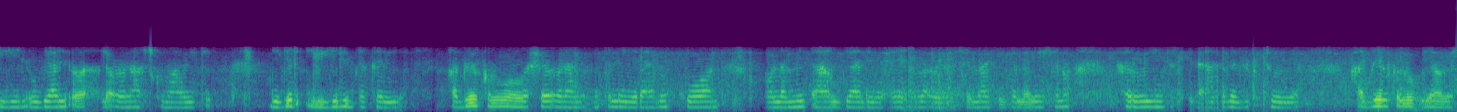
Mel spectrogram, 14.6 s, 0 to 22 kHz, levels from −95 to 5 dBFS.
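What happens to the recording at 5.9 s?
From 5.86 to 5.97 s the speech smears into a fading buzzy tone or coloured noise, then stays weak briefly. This is VoIP packet loss concealed by the speech codec. Roughly 80 ms went missing, and the decoder filled the gap by repeating its last pitch and filter at falling gain. The narrow, slightly synthetic G.729 codec sound (300 Hz to 3.4 kHz at 8 kbit/s) continues through this moment.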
